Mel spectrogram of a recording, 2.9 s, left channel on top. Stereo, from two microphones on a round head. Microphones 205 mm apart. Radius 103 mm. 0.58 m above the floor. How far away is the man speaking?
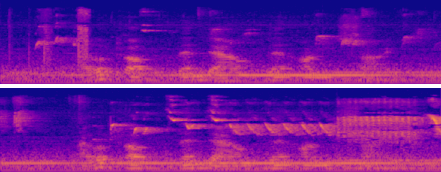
About 2 m.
